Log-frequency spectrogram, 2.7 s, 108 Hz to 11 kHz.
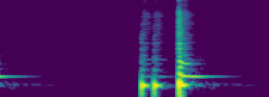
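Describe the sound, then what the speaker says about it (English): Snare drum from a GGD P4 drum library, picked up with both top and bottom microphones, plays a short pattern of sharp crisp hits. A ringing tail fades out, then comes a quick double stroke and a louder single hit. "For the snare, you get your usual snare top microphone and snare bottom microphone."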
